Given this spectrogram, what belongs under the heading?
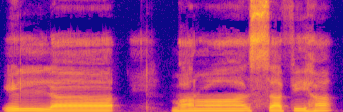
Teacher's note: نون ساکن کے بعد سین حروف اخفا میں سے ہے، اس لیے یہاں پہ اخفا ہوگا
